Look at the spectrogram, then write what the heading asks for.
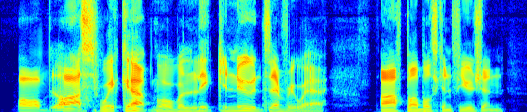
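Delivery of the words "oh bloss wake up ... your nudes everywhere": unconvincing put-on Cockney accent. Voicing a character in the story, in an attempted cockney accent. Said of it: "like I'm thinking like like Cockney".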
